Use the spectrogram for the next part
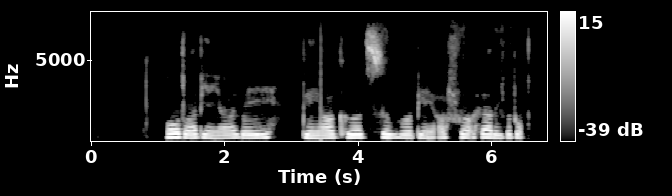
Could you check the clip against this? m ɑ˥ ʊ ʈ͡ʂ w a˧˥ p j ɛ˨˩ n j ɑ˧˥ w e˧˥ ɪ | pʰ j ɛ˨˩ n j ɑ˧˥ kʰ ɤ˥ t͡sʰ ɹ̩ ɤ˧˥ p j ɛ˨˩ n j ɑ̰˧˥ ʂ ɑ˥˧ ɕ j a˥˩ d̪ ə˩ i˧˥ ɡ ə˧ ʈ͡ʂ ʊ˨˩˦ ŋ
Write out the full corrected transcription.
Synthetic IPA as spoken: m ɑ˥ ʊ ʈ͡ʂ w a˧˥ p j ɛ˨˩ n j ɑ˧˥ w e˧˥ ɪ | p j ɛ˨˩ n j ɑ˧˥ kʰ ɤ˥ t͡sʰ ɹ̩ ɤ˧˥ p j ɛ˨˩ n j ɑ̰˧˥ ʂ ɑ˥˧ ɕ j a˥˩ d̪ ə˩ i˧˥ ɡ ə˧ ʈ͡ʂ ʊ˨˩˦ ŋ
